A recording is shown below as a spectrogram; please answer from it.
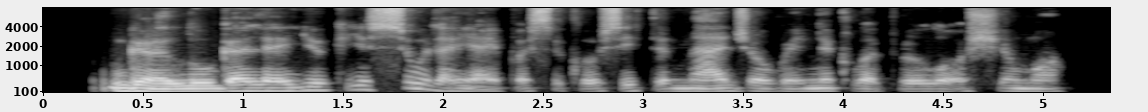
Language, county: Lithuanian, Kaunas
